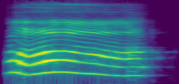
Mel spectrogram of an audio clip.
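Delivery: sudden high yelp of pain; short shrill yelp; pained cry. Acted. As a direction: cry out like you've been hit. Pained cry from the story read aloud.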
